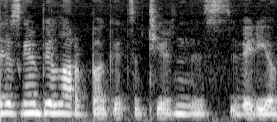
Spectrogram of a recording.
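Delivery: ordinary delivery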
